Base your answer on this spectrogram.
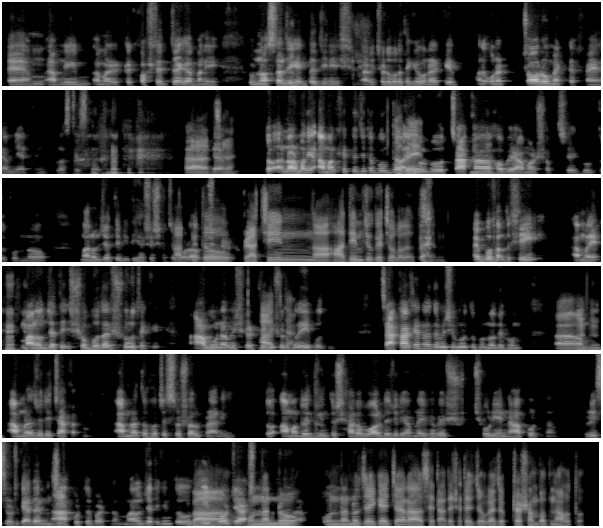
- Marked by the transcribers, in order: tapping; unintelligible speech; chuckle; "বললাম" said as "বোঝাম"; chuckle
- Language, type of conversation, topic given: Bengali, unstructured, তোমার মতে, মানব ইতিহাসের সবচেয়ে বড় আবিষ্কার কোনটি?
